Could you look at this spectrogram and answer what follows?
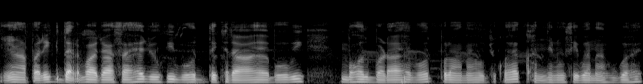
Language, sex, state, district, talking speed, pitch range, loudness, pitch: Hindi, male, Chhattisgarh, Bilaspur, 250 wpm, 105-115 Hz, -22 LUFS, 110 Hz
